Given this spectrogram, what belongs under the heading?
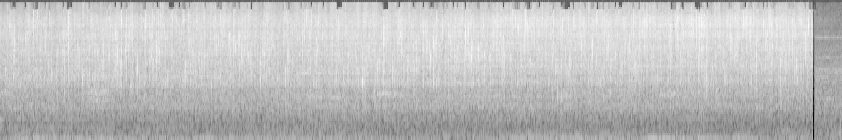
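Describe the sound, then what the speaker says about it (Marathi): Stuffed brinjals fry in a pan of oil with a continuous dense sizzle and crackle, steady and fairly close, cutting off right at the end. "वांगे मस्तपैकी फ्राय व्हायला लागले"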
